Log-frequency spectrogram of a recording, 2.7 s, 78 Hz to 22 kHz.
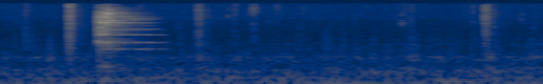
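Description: A single bright clink of beer glasses touching in a toast to the last show of 2023, clear with a short ringing tail, over a quiet low background hum with no talking.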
